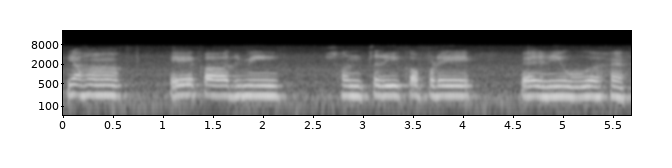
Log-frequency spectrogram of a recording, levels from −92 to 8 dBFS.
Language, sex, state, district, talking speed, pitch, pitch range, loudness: Hindi, female, Haryana, Rohtak, 85 wpm, 215 Hz, 205-220 Hz, -13 LUFS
